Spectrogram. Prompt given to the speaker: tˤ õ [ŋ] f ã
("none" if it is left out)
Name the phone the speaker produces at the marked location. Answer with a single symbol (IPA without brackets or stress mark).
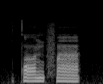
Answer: ŋ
